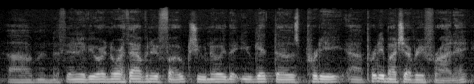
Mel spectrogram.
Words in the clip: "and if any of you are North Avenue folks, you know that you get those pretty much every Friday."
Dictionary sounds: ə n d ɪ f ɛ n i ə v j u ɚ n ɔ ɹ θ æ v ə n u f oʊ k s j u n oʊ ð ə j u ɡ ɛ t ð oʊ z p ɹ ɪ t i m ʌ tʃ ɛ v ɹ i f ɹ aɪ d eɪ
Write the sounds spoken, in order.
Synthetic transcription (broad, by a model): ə n ɪ f ɛ n i ə v j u ɚ n ɔ ɹ θ æ v ə n u f oʊ k s j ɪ n oʊ ð ə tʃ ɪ ɡ ɛ t ð oʊ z p ɹ ɪ t i m ʌ tʃ ɛ v ɹ i f ɹ aɪ d eɪ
